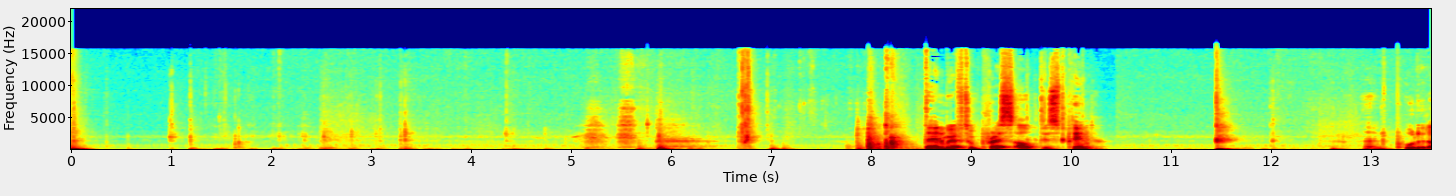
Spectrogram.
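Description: Plastic parts click and clack as they are handled.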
